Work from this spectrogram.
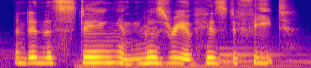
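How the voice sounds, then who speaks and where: A woman with an American accent speaks at a fairly slow pace in a fairly high pitch, with music playing in the background. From United States. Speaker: voice actor. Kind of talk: short story reading for sleep.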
